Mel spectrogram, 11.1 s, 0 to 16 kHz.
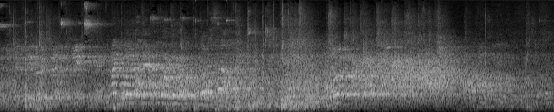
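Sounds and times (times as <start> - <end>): shoes squeaking on court floor: 0.0 - 6.3
players shouting: 0.6 - 10.3.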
